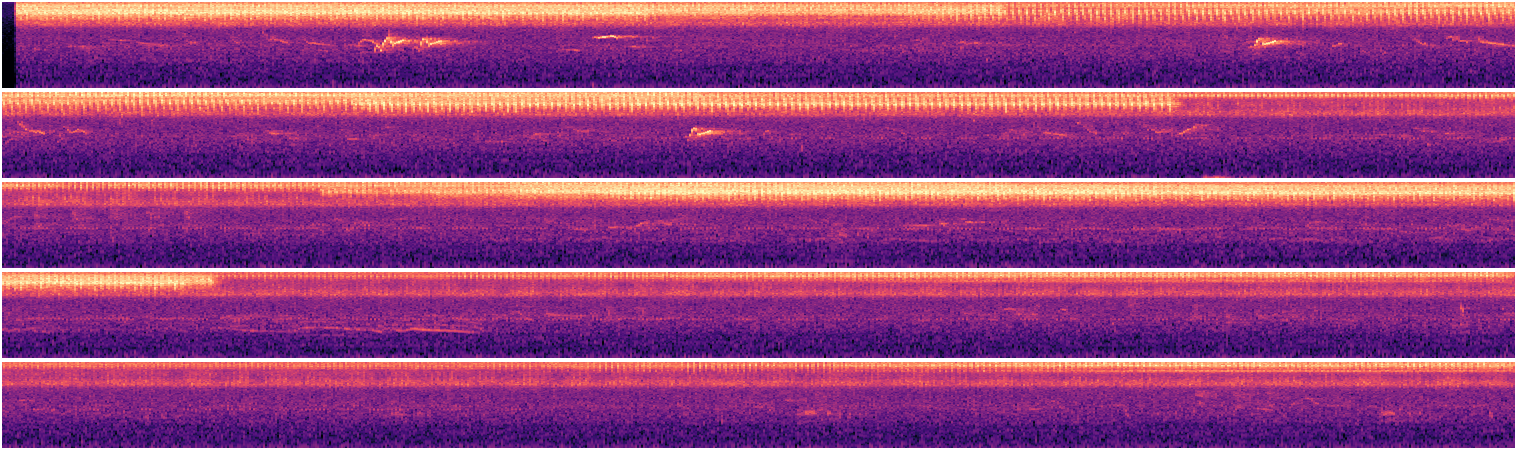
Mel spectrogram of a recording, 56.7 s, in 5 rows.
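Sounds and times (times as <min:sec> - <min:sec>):
cricket chirping on a quiet tropical night: 0:00.1 - 0:56.7.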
